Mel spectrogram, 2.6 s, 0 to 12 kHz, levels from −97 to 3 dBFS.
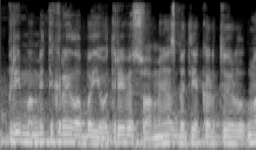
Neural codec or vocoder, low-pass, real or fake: vocoder, 44.1 kHz, 128 mel bands every 256 samples, BigVGAN v2; 10.8 kHz; fake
